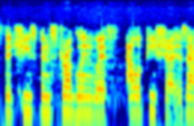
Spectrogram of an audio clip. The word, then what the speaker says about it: alopecia: show several times that she's been struggling with alopecia is that how you say it yeah right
